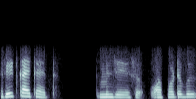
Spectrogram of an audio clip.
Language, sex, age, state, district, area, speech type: Marathi, female, 18-30, Maharashtra, Raigad, rural, conversation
